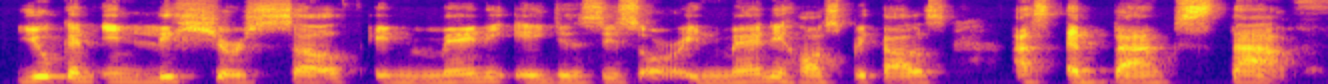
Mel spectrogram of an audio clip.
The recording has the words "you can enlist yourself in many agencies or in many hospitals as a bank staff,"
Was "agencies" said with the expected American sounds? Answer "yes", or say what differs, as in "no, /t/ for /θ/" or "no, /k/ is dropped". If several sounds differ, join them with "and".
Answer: no, /s/ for /z/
